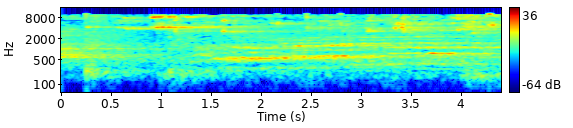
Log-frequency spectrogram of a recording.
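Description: Basketball bouncing on a wooden sports-hall floor during live play, a couple of sharp knocks among the general court noise, with players' voices calling out.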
